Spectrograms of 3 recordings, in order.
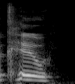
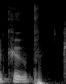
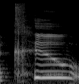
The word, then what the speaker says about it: coup: They're going to do a coup Riverdale. – Fuck yeah, Riverdale coup. – It is 100% impossible for me to not pronounce the P in coop.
